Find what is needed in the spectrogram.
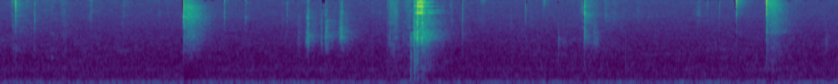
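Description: Utility-knife blade cutting and scraping at the plastic casing of a laptop CMOS coin-cell battery pack: a few short, sharp clicks and scrapes, the loudest about four seconds in.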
